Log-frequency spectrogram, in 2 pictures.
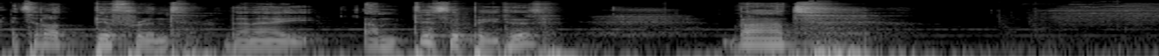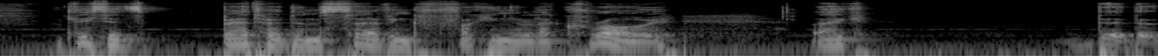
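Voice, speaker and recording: Jaded male vampire for a game monologue played by a man: low-pitched, mellow, sardonic, halting and foul-mouthed, music behind. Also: slightly rough. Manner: halting, muttering, profane, sardonic. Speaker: player of a role-playing video game. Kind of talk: in-character gameplay monologue, thinking aloud.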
